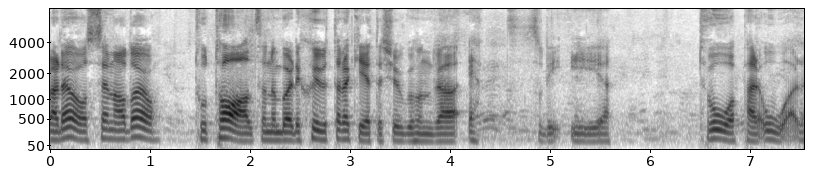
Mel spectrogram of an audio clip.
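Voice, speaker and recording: A man at medium pitch speaks with fairly even intonation in an unremarkable speaking voice. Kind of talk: scripted two-character comedy dialogue, both voices by one person. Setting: home recording, low quality.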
